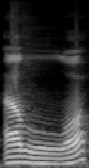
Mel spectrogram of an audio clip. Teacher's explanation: panjangkan Allahnya dua harakat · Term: mad thii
